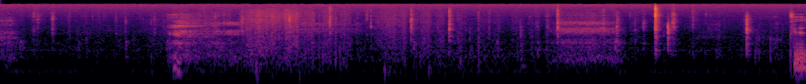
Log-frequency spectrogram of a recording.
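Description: Scattered light metallic clicks and knocks as a loosened power steering pump is worked free from its engine mounting bracket by hand.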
